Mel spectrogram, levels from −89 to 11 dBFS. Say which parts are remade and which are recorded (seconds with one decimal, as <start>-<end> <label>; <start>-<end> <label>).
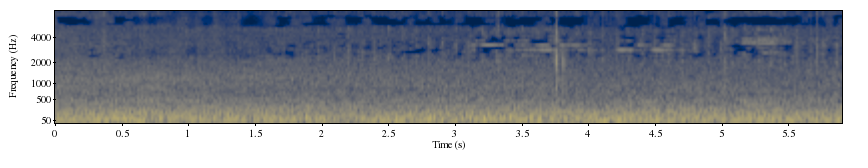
0.0-0.6 recorded; 0.6-1.6 remade; 1.6-5.9 recorded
